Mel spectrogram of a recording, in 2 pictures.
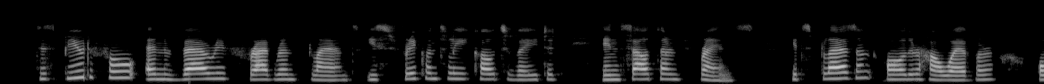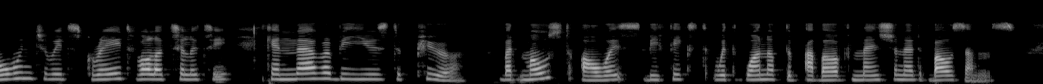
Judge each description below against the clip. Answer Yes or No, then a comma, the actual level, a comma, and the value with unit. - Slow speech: Yes, slow, 110 wpm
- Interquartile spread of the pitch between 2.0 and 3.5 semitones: Yes, narrow, 2.4 semitones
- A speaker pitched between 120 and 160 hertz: No, high, 230 Hz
